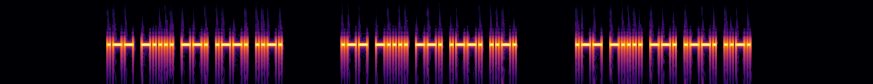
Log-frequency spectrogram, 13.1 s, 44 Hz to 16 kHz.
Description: Morse code, heard as a keyed tone, about 27 wpm, 700 Hz. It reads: W6GPF W6GPF W6GPF
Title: USA Call Signs - 5 Characters - Repeated 3x - 28wpm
